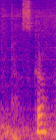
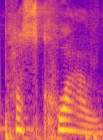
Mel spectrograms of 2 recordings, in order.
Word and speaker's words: Pascual: Are you just having a hard time pronouncing Pascal? But no, that's how he said to say it, because that's what I'm like, Pascal. No, Pascual. So he had a hard time pronouncing his own He name. had a hard time. Yeah. And I didn't want to insult him by telling him how to say his own name.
